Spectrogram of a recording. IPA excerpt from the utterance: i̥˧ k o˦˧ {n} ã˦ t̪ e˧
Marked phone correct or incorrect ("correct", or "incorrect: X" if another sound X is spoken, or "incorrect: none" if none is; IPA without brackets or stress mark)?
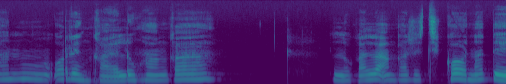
correct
